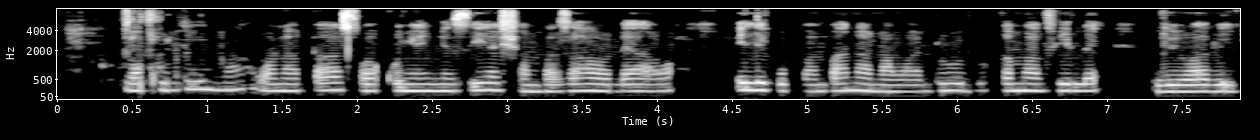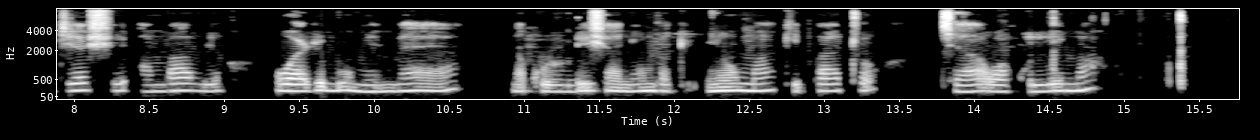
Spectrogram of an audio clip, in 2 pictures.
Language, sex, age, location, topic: Swahili, female, 25-35, Wajir, agriculture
